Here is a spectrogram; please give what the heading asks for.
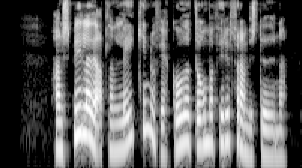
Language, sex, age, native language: Icelandic, female, 40-49, Icelandic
